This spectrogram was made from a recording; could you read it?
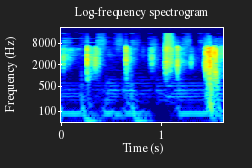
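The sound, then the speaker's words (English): Cardboard flower discs being popped out of a punched cardboard casing during game prep: about five sharp, papery snaps and thunks at an irregular pace, with a low, faint hum underneath and no talking. “Like, you get given loads and loads of different flowers and you have to pop them out of the cardboard casing so that you get little discs, and just popping them out now.”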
